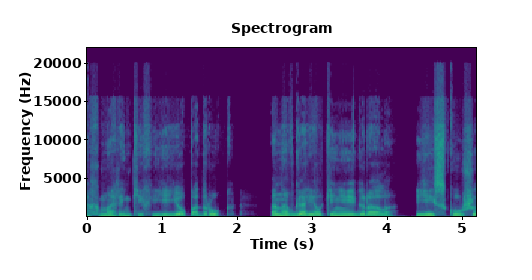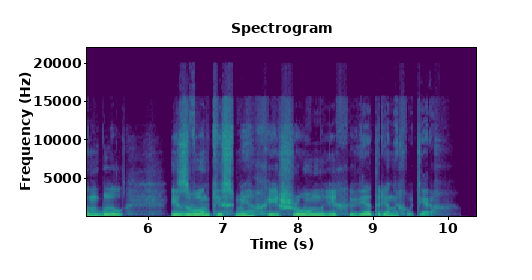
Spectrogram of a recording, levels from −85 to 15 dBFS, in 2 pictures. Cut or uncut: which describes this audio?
uncut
